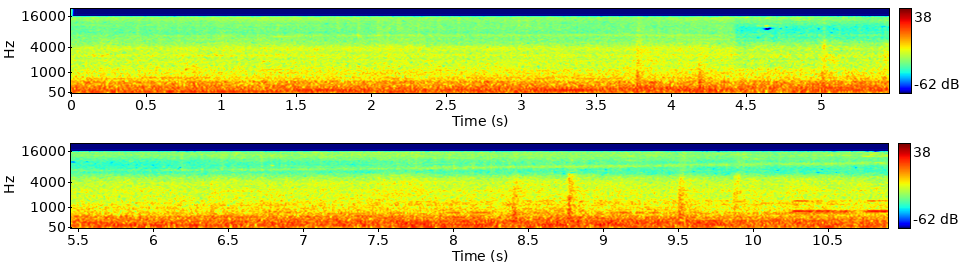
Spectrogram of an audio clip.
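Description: Passenger train running along the track: a steady low rumble of wheels and carriages, with a few sharp clacks of wheels over rail joints in the middle. A faint steady tone comes in near the end.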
